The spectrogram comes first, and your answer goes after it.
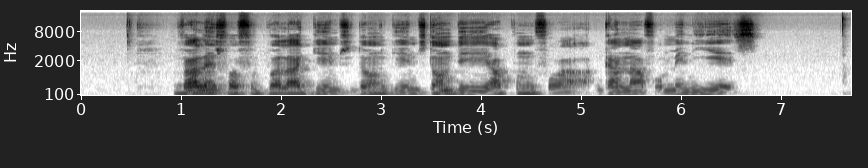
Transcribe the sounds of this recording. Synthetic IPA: valɛ̃nsfɔfut̚bɔlaɡẽmsdɔ̃nɡẽmsdɔ̃ndehapə̃nfɔɡanafɔmɛnijiəz

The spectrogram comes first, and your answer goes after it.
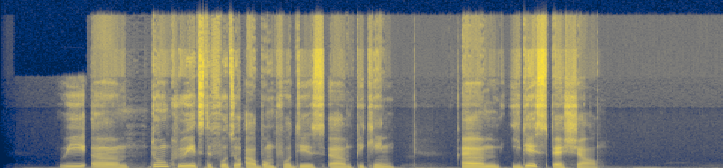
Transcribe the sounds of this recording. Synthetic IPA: wiʌm | dõnkʰɹietdəfotoʔalbə̃mfɔdisʌmpikʰĩn | ʌmidespɛʃal

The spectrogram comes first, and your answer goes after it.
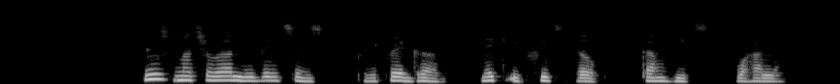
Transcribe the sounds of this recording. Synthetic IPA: juznat͡ʃuɹallivĩŋtĩns | pʰɹipʰɛɡɾãʊd | mekifithɛlp | kãmɦit | waɦala

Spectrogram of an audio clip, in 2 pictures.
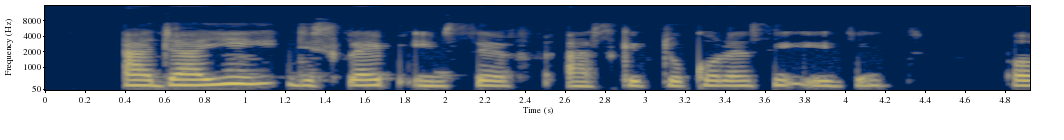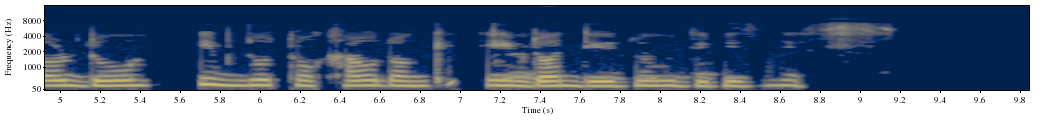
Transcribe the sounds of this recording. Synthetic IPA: ʔad͡ʒajidiskɹaɪb̚dhĩmsɛlfaskip̚tokɔɹɛ̃nsiʔed͡ʒɛ̃nt | ʔɔldohĩmnotʰɔkhawlɔ̃ŋɡĩmdɔ̃nd̪edud̪ibiznɛs

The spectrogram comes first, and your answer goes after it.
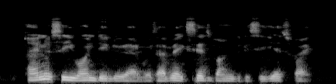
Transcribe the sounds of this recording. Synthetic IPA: aɪnosejuwɔ̃ndelojaɾbɔtabɛɡsɛtbãndiɾisiɡɛtwaɪd

